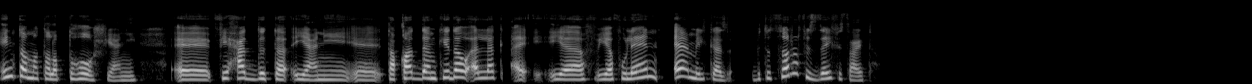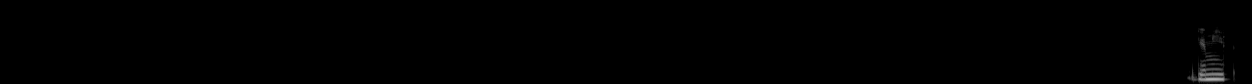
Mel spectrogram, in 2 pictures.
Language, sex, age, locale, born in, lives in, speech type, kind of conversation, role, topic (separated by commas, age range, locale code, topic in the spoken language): Arabic, female, 30-34, ar-EG, Egypt, Egypt, conversation, podcast, host, إزاي تميّز بين نصيحة مفيدة ونصيحة ضارة؟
